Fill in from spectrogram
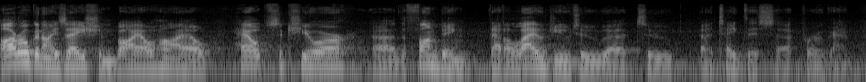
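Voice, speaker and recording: Lively intonation and big swings in loudness mark this fairly slow delivery, heard with audible room echo. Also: man, medium pitch for a man. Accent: British. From UK. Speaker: bioscience industry executive, commencement speaker. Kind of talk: graduation speech. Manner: halting, many fillers.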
